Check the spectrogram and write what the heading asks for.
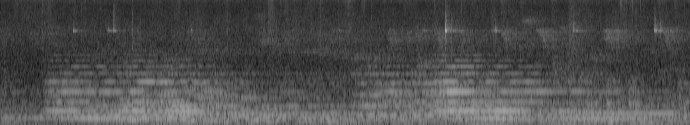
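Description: Church bells ringing, several tones overlapping and ringing on, with a fresh strike every second or few.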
